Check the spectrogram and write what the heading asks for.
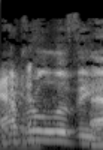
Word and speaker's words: Avril Lavigne: This song was covered by Avril Lavigne. Avril. I don't know how to say her name. – Avril Lavigne.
